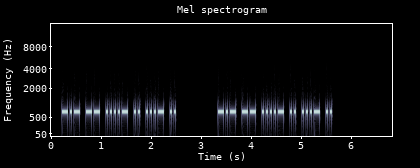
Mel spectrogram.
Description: Morse code, heard as a keyed tone, about 30 wpm, 700 Hz. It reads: KM4IVI KM4IVI
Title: USA Call Signs - 6 Characters - Repeated 2x - 30wpm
